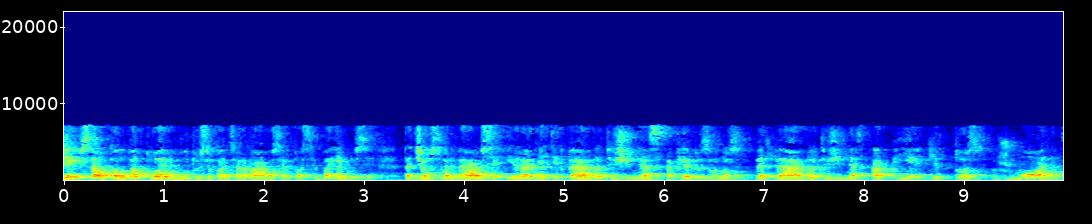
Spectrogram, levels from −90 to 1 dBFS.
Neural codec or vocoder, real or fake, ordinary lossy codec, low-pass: none; real; AAC, 24 kbps; 7.2 kHz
